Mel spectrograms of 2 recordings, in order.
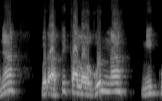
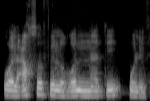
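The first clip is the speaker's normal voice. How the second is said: drawn-out dictation chant; writing it on the board; slow recitation; 5 semitones lower, much slower than usual. Shown as a demonstration. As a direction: spell the verse out slowly. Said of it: "dictating verse while writing".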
